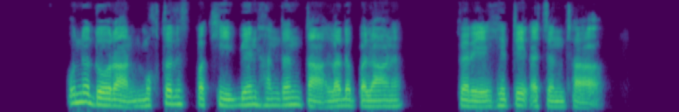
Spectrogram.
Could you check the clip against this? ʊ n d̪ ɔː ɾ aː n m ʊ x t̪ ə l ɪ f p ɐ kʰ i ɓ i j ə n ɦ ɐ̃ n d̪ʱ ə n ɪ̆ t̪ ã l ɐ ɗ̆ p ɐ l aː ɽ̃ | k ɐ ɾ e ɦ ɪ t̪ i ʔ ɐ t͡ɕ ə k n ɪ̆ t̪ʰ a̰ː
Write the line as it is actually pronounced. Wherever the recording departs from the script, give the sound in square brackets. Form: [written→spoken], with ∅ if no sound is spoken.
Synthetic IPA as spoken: ʊ n d̪ ɔː ɾ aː n m ʊ x t̪ ə l ɪ f p ɐ kʰ i ɓ i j ə n ɦ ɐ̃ n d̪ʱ ə n ɪ̆ t̪ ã l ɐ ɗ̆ p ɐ l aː ɽ̃ | k ɐ ɾ e ɦ ɪ t̪ [i→e] ʔ ɐ t͡ɕ ə [k→∅] n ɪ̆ t̪ʰ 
